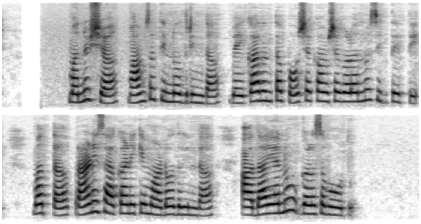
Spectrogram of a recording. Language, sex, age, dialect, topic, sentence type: Kannada, female, 18-24, Dharwad Kannada, agriculture, statement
